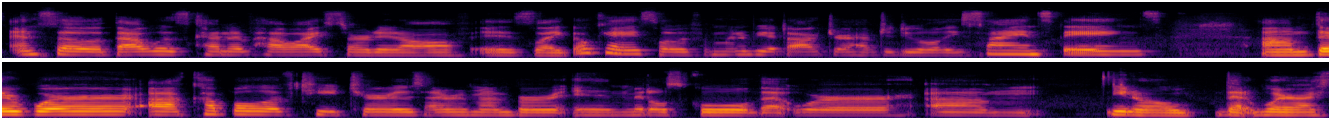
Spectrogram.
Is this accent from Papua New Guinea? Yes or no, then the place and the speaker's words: no; Ponce, Puerto Rico; moved away as an adult; also born or lived in Chicago, Illinois, United States; now in Madison, United States; I grew up in Ponce, Puerto Rico, actually. So I'm from Puerto Rico, although I was born in Chicago.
